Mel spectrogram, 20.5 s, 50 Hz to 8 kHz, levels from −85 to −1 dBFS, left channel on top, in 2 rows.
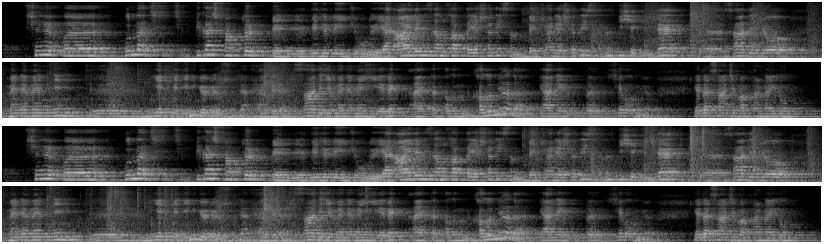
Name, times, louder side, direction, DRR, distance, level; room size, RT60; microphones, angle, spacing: voice 1, 0.3-20.1, equal, 5° left, 2 dB, 1.5 m, -33 dB
sound 1, 6.5-14.9, right 1 dB, 35° right, 1.9 m, -43 dB
11.5 x 6.6 x 7.6 m, 1.2 s
head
